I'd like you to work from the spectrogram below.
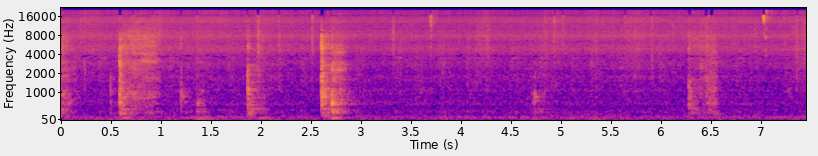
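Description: Bean sprouts are tossed through laksa fried rice in a hot pan, giving a steady low sizzle broken by several sharp scraping and clattering bursts of stirring.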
